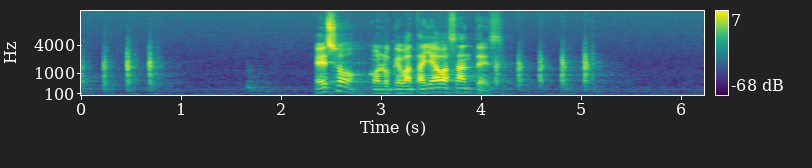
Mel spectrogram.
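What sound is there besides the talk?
knocking on a door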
